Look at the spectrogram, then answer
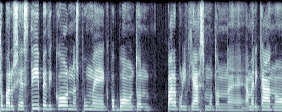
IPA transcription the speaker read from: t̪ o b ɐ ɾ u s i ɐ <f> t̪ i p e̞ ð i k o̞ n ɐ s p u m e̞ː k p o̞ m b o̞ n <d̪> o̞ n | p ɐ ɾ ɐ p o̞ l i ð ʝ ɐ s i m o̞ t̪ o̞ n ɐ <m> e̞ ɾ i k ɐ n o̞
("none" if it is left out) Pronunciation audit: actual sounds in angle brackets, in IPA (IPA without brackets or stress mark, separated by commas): s, t̪, m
